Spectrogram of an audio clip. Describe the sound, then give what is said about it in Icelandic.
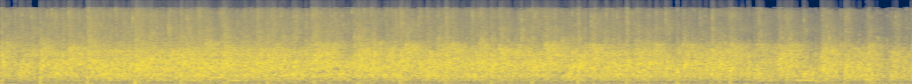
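Audience applause after a lecture: dense, loud, sustained clapping from many hands that holds at an even level throughout, with no voices over it. “Ef það er ekki fleiri spurningar, þá skulum við bara gefa Sólveigu gott klapp og...”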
